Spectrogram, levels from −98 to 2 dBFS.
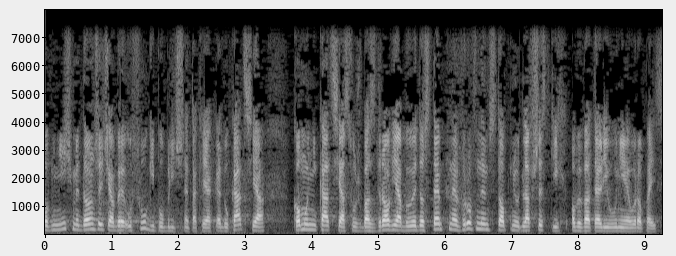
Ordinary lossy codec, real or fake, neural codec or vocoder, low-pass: none; real; none; 7.2 kHz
